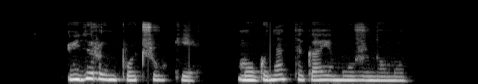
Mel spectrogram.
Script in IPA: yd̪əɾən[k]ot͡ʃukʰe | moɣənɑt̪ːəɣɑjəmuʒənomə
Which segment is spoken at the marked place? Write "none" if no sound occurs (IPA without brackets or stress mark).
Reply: p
